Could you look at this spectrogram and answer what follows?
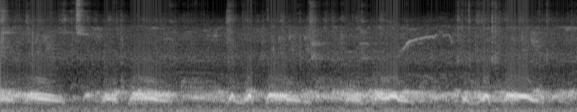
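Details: Caged Malaysian-strain spotted dove cooing in the sparse urging style. Soft throaty coo notes repeat roughly every second, with a faint high thin chirp from another bird near the end.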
